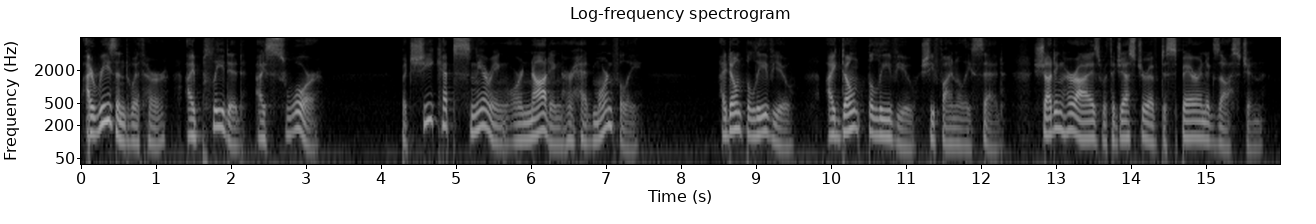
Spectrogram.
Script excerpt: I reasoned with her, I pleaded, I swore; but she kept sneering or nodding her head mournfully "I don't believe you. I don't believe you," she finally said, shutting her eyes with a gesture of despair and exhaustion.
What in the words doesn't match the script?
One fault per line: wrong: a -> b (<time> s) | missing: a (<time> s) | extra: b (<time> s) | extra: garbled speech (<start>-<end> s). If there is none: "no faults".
no faults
